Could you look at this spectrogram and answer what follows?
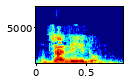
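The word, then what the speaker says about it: جليل: একেবারে বিপরীত অর্থ এখন আমরা যদি জিমের উচ্চারণ এবং জালের উচ্চারণের পার্থক্যটুকুন না জানি তাহলে আমরা এর জায়গায়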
